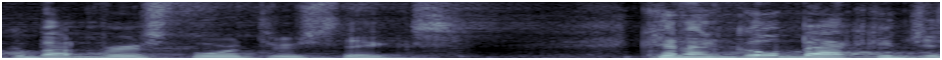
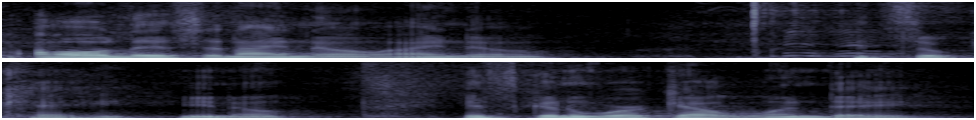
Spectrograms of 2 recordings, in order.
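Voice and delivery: much softer, hushed pity-party comfort; mock soothing; 7 semitones lower, 7 dB quieter than usual. Friend comforting a complainer, mock hushed soothing. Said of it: "here's what we do".

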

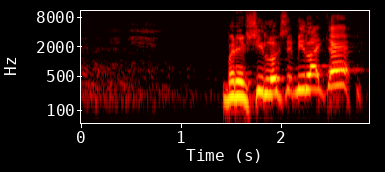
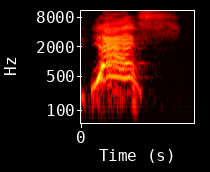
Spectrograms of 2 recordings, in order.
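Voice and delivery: emphatic yes; 14 semitones higher, 4 dB louder than usual. Real, not acted. Admits anger at wife.

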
